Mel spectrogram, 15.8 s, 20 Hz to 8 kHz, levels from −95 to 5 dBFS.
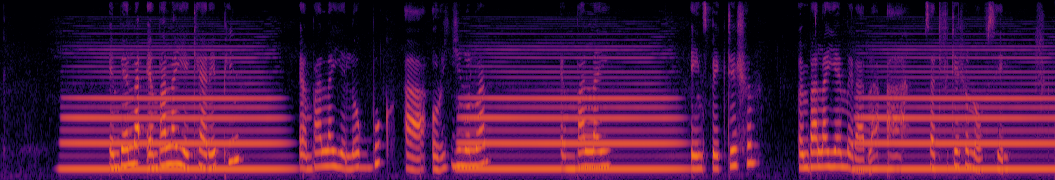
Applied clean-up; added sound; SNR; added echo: none; Wind instrument, woodwind instrument; 0 dB; none.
